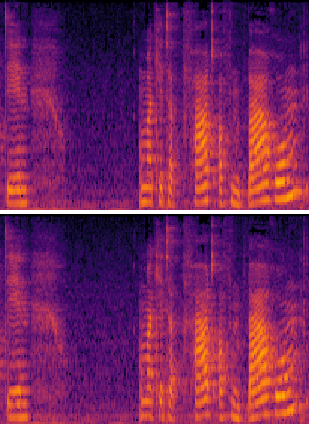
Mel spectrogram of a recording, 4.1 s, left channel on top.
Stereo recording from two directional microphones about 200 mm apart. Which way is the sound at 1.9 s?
45° left (ahead or behind).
